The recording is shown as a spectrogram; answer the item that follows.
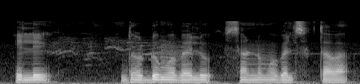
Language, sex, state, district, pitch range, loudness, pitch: Kannada, male, Karnataka, Bidar, 100-105 Hz, -16 LUFS, 105 Hz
